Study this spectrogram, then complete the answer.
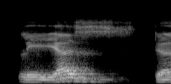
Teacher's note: Za sukun bukan qalqala ya jangan dipantulkan liyazdadu jangan dibaca liyazdadu ya ini Za sukun bukan Qalqalah Dal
